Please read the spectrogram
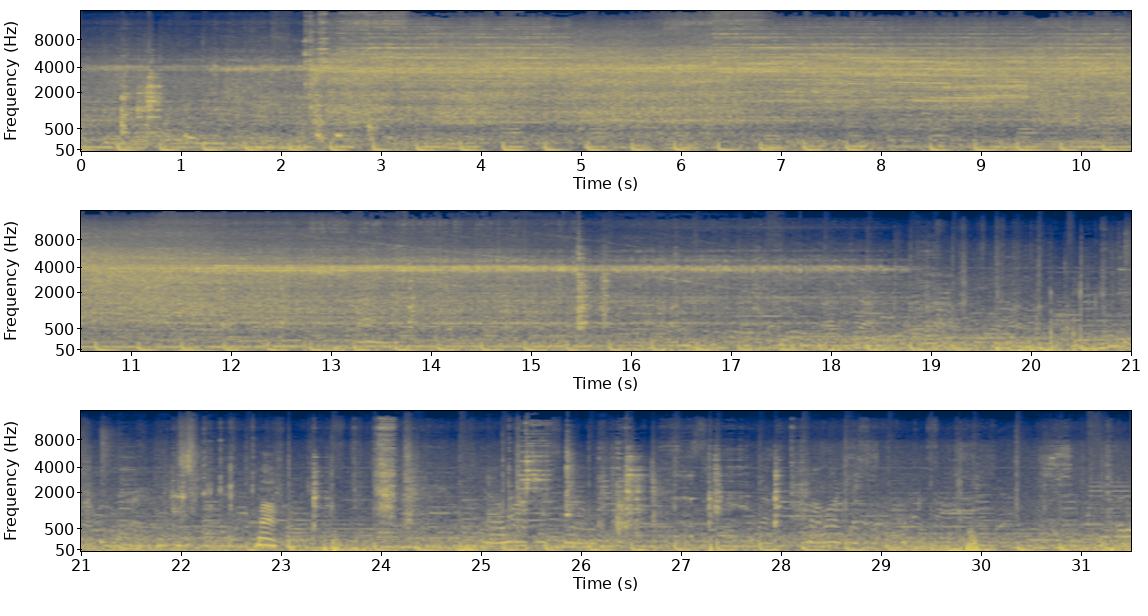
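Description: A DeWalt angle grinder cutting ceramic floor tile: a steady high whine with a grinding hiss, louder a couple of seconds in, that stops about two-thirds of the way through. After it come scattered light clicks and knocks of tile pieces being handled and fitted.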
